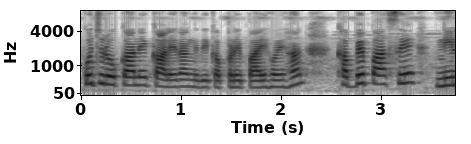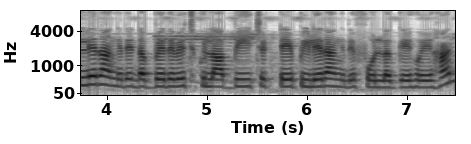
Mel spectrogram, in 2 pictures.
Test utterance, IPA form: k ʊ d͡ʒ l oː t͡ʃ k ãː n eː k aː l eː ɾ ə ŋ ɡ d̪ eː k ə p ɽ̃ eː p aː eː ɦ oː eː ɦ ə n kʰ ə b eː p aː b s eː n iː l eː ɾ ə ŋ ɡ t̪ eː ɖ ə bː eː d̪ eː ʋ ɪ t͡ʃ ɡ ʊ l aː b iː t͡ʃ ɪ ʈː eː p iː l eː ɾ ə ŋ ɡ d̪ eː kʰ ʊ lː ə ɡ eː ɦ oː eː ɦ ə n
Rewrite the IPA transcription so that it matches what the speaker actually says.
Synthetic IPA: k ʊ d͡ʒ l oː k ãː n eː k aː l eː ɾ ə ŋ ɡ d̪ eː k ə p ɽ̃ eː p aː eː ɦ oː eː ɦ ə n kʰ ə b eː p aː s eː n iː l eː ɾ ə ŋ ɡ d̪ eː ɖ ə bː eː d̪ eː ʋ ɪ t͡ʃ ɡ ʊ l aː b iː t͡ʃ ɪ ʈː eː p iː l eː ɾ ə ŋ ɡ d̪ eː pʰ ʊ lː ə ɡ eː ɦ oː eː ɦ ə n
